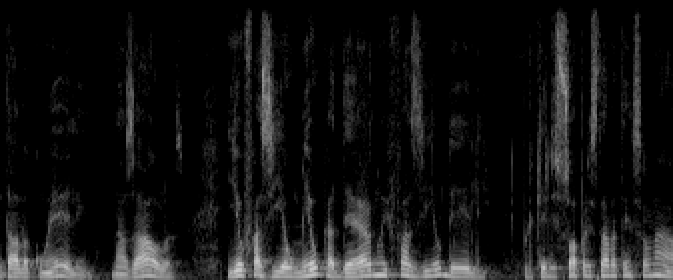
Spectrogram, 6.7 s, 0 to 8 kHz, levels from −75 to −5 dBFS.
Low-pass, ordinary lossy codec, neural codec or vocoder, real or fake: none; none; none; real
